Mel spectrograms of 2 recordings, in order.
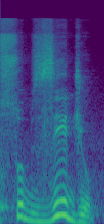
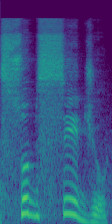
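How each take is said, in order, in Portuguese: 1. A consoante do meio soa como z. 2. A consoante do meio soa como s. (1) "tá errado, porque esse S aqui não tem som de Z" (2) "É subsídio que se fala"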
